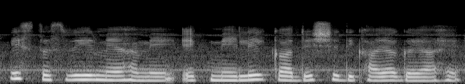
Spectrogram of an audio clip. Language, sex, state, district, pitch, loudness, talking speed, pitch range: Hindi, female, Mizoram, Aizawl, 195 Hz, -14 LUFS, 140 wpm, 185-215 Hz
